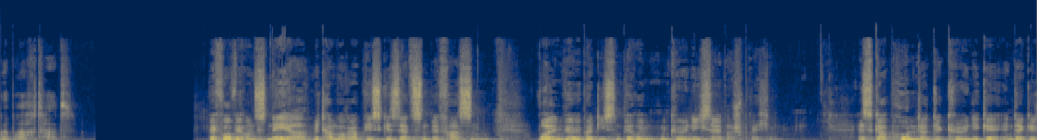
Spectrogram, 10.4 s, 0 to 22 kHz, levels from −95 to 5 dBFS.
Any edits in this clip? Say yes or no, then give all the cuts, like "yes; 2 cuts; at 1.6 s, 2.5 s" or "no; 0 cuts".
no; 0 cuts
